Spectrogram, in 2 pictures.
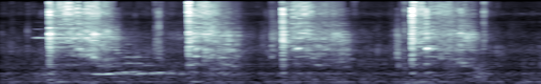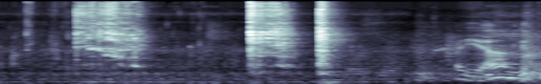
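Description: A utensil stirs and clinks against a pan of egg tofu with prawn and spring onion, giving repeated scraping, clattering strokes over a light sizzle, with a voice talking intermittently.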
